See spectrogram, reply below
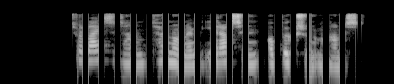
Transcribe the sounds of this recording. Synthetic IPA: svɛlaːjsɪshanːt̪ʰœnːɔnʏmiɾasɪnaɣpʏksʏnʏmhans

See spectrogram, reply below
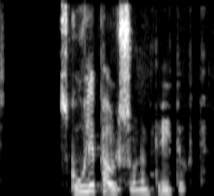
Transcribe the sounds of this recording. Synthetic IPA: skuːlɪpʰaːwlsɔnʏmθɾiːt̪ʰʏxt̪

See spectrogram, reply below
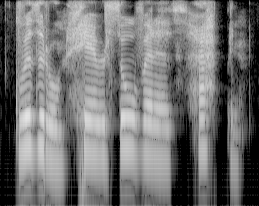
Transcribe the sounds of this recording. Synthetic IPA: kvʏðɾunhɛvʏɾ̥θuvɛːɾɪðhɛhpɪn

